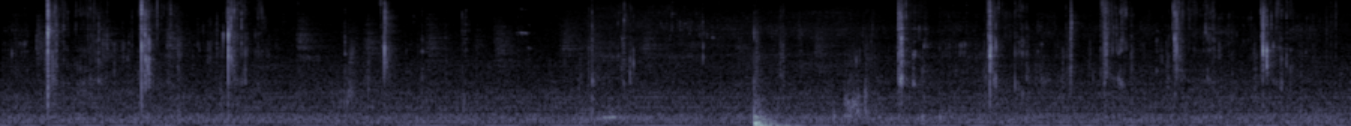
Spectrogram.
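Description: Close-miked chewing of a toasted sandwich: sharp, scattered mouth clicks and small crunches, with a low thump about halfway through.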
